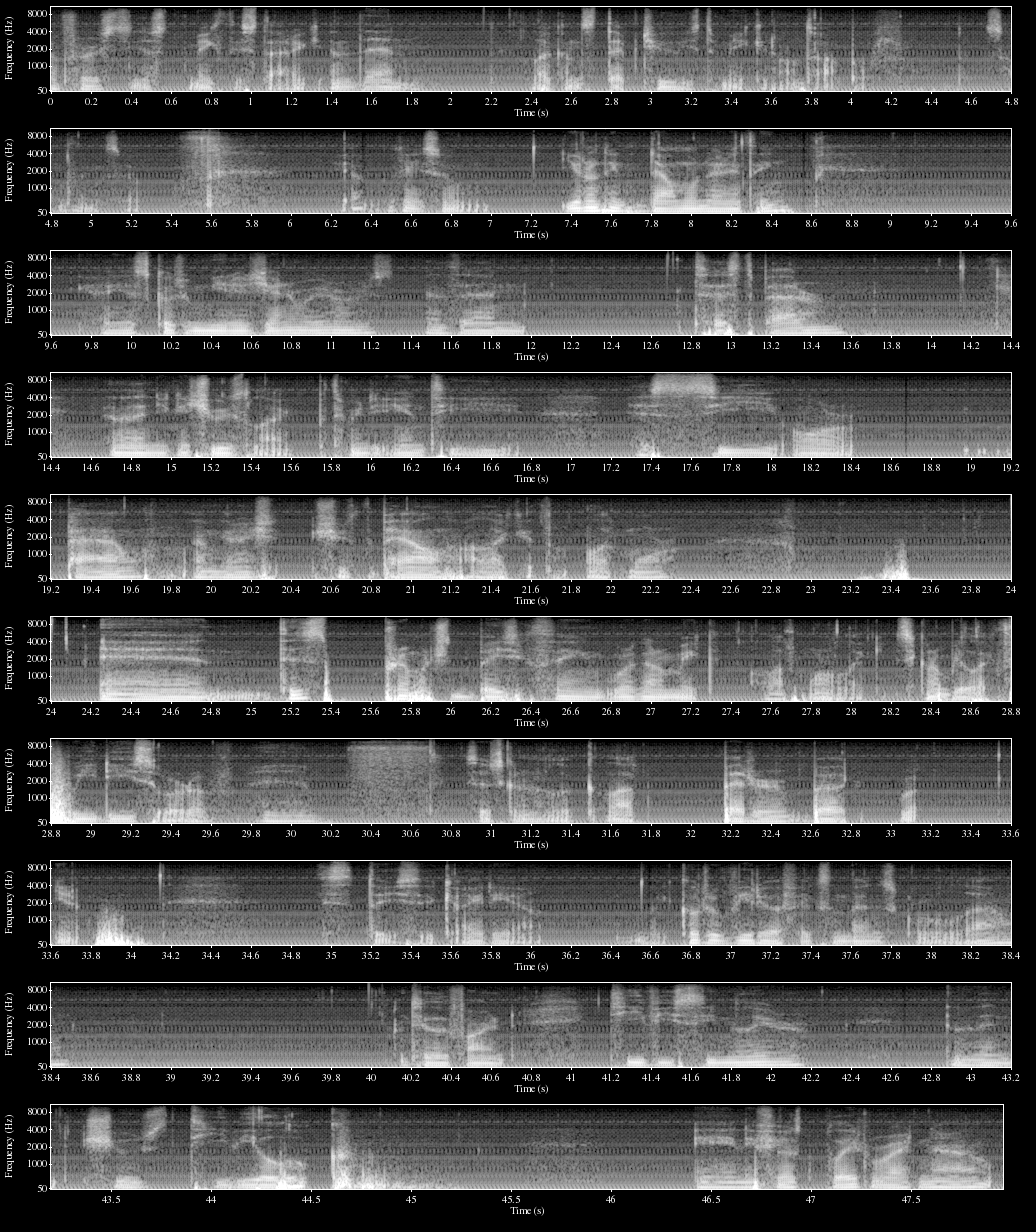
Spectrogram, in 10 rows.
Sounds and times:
Speech: 0.0s - 8.8s, 9.7s - 12.0s, 12.7s - 22.4s, 23.3s - 38.6s, 40.0s - 45.2s, 46.4s - 47.9s
Static: 0.0s - 47.9s.

